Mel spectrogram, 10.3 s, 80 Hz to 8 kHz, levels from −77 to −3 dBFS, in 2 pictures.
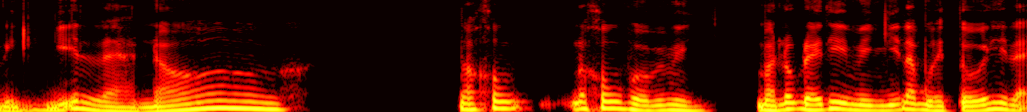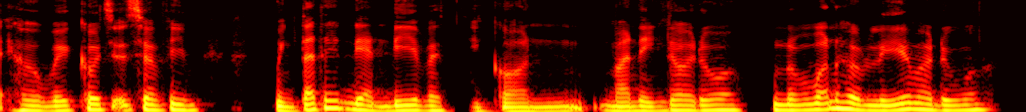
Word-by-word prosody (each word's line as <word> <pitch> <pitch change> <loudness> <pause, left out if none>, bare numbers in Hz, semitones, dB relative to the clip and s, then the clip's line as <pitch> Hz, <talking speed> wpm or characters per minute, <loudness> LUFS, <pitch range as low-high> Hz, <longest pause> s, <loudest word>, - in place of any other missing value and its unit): mình 110 - -1 0.2
nghĩ - - 0
là 120 -10 0
nó 140 - +2 0.9
kh - - -8
nó 155 - +1
không 180 +4 -2 0.3
nó 170 - 0
không 180 0 0
phù 150 - +2
hợp 125 - 0
với 130 - -1
mình. 125 -4 0 0.3
Mà 135 - +3
lúc 165 +5 +1
đấy 145 -3 +3
thì 170 0 +3
mình 135 -3 0
nghĩ 135 +2 0
là 160 - 0
buổi 125 -4 0
tối 120 +4 0
thì 165 +1 +2
lại 135 - -3
hợp 130 0 +1
với 125 +1 0
câu 145 +3 +1
chuyện 130 - -3
xem 145 0 +2
phim. 135 -1 +1 0.4
Mình 115 -3 +1
tắt 150 - 0
hết 190 - +4
đèn 140 -8 0
đi 130 +2 +3
và 125 - -1 0.2
chỉ 105 - -7
còn 110 +1 -1
màn 115 -2 -1
hình 115 -1 0
thôi, 135 -1 0
đúng 135 +1 +1
không? 135 -1 0 0.2
Nó 140 0 +1
vẫn 155 +4 +2
hợp 165 -4 +5
lý 130 +4 +2
mà, 160 -2 +2
đúng 135 -1 0
không? 145 +1 -3
135 Hz, 290 wpm, -22 LUFS, 125-155 Hz, 0.9 s, hợp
